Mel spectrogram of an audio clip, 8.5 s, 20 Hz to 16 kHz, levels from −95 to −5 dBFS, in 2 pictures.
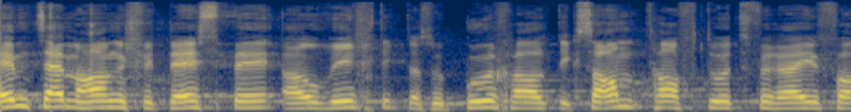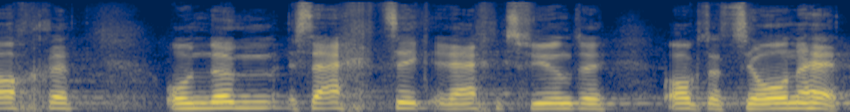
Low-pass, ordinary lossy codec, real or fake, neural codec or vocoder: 14.4 kHz; MP3, 96 kbps; fake; codec, 44.1 kHz, 7.8 kbps, Pupu-Codec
